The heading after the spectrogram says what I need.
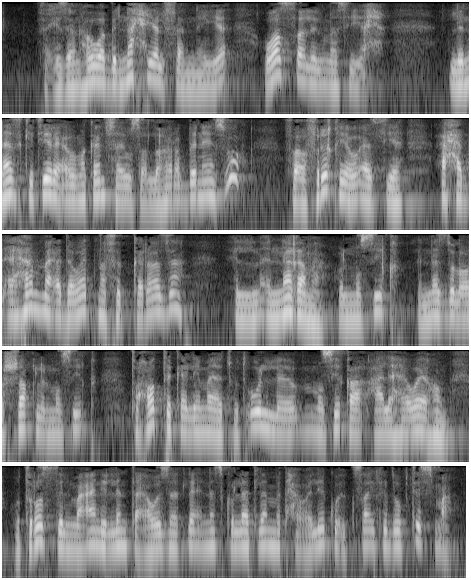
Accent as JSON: {"language": "Arabic", "country": "Egypt", "said": "طب احنا مصريين مالنا بالموسيقى دي؟"}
